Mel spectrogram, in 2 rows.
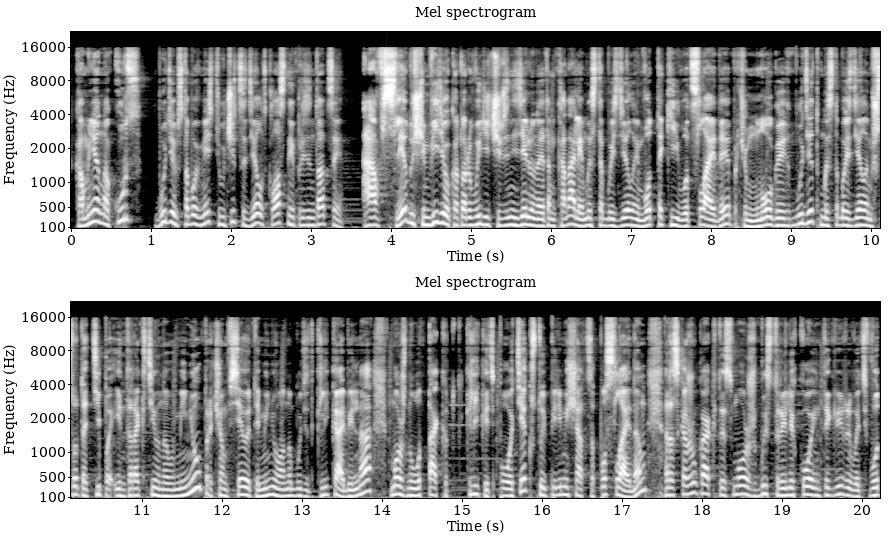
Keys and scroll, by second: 7.0 Right.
